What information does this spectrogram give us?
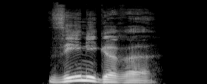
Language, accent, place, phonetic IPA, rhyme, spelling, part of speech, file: German, Germany, Berlin, [ˈzeːnɪɡəʁə], -eːnɪɡəʁə, sehnigere, adjective, De-sehnigere.ogg
- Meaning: inflection of sehnig: 1. strong/mixed nominative/accusative feminine singular comparative degree 2. strong nominative/accusative plural comparative degree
